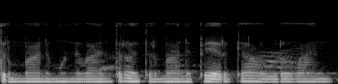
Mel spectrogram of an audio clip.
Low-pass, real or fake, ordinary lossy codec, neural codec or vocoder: 7.2 kHz; real; none; none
